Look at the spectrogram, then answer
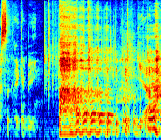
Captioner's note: laughing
